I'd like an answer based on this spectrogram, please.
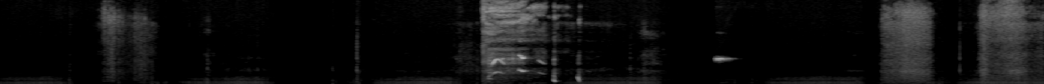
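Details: Domestic male cat purring loudly while kneading and fixing his bed, a motorboat-like rumble; steady low buzzing purr phrases about a second long, repeated with short pauses, plus occasional rustling and a faint squeak.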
